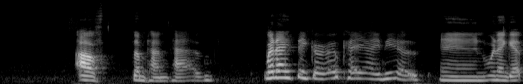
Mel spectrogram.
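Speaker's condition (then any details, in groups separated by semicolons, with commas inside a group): Deafness; relies on hearing aids and lip reading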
